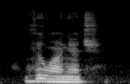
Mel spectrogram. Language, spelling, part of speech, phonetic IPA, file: Polish, wyłaniać, verb, [vɨˈwãɲät͡ɕ], LL-Q809 (pol)-wyłaniać.wav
